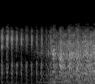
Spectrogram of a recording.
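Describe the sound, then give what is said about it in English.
A goat named Horace, eating lilies in a garden, bleats in a rapid, quavering stutter of about ten pulses, moderately loud, then the call gives way to a louder, steady rush of noisy rustling. “Well, you've been talking that goat's eaten four crocuses, all the nasturtiums, and now he started on my lilies.”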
